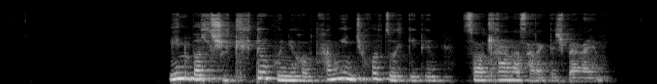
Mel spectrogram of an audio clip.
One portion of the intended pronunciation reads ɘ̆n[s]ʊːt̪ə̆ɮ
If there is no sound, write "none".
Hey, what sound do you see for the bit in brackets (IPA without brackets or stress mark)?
s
